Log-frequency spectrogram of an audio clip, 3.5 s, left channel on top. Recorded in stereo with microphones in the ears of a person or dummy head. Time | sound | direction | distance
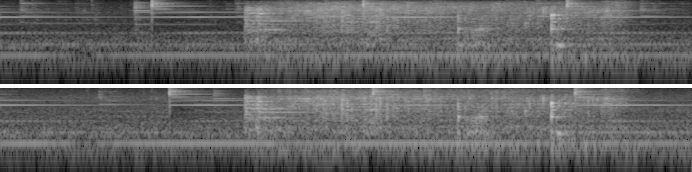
1.2 | frying | 25° right (ahead or behind) | 1.6 m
